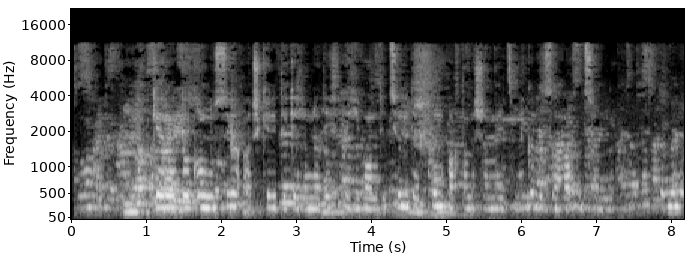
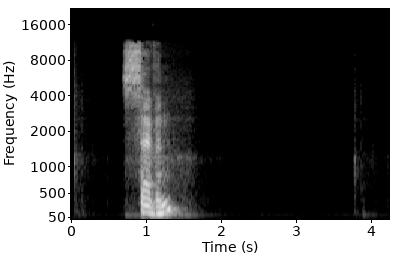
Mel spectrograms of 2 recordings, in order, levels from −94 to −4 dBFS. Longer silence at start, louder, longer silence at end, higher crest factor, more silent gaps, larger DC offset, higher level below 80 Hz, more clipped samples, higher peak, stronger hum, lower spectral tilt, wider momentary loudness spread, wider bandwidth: second, 0.05 s vs 0.7 s; about the same, -23 LUFS vs -21 LUFS; second, 0 s vs 2.85 s; about the same, 18 dB vs 22 dB; neither; neither; first, -58 dBFS vs -68 dBFS; neither; about the same, -4 dBFS vs -6 dBFS; neither; first, -5.5 dB/octave vs -4 dB/octave; first, 14 LU vs 9 LU; about the same, 11.5 kHz vs 12 kHz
